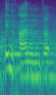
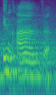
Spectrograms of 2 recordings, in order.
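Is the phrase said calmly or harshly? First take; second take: harshly; harshly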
